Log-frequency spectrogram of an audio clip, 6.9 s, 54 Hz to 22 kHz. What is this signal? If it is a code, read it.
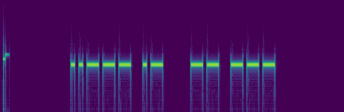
Morse code, heard as a keyed tone, about 15 wpm, 700 Hz. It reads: 2A MO
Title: Field Day Exchanges Encore - 15wpm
